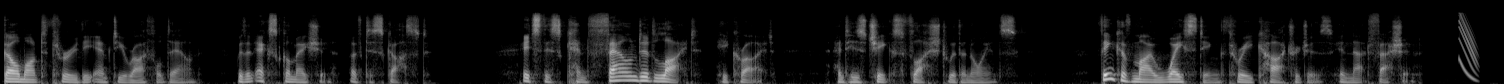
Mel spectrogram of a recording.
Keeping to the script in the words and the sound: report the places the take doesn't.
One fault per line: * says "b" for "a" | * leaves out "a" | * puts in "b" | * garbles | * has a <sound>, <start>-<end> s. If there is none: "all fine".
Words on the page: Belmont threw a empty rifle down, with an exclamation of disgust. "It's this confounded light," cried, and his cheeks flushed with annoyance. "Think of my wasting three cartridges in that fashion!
* says "the" for "a"
* puts in "he"
* has a chirp, 14.6-14.8 s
